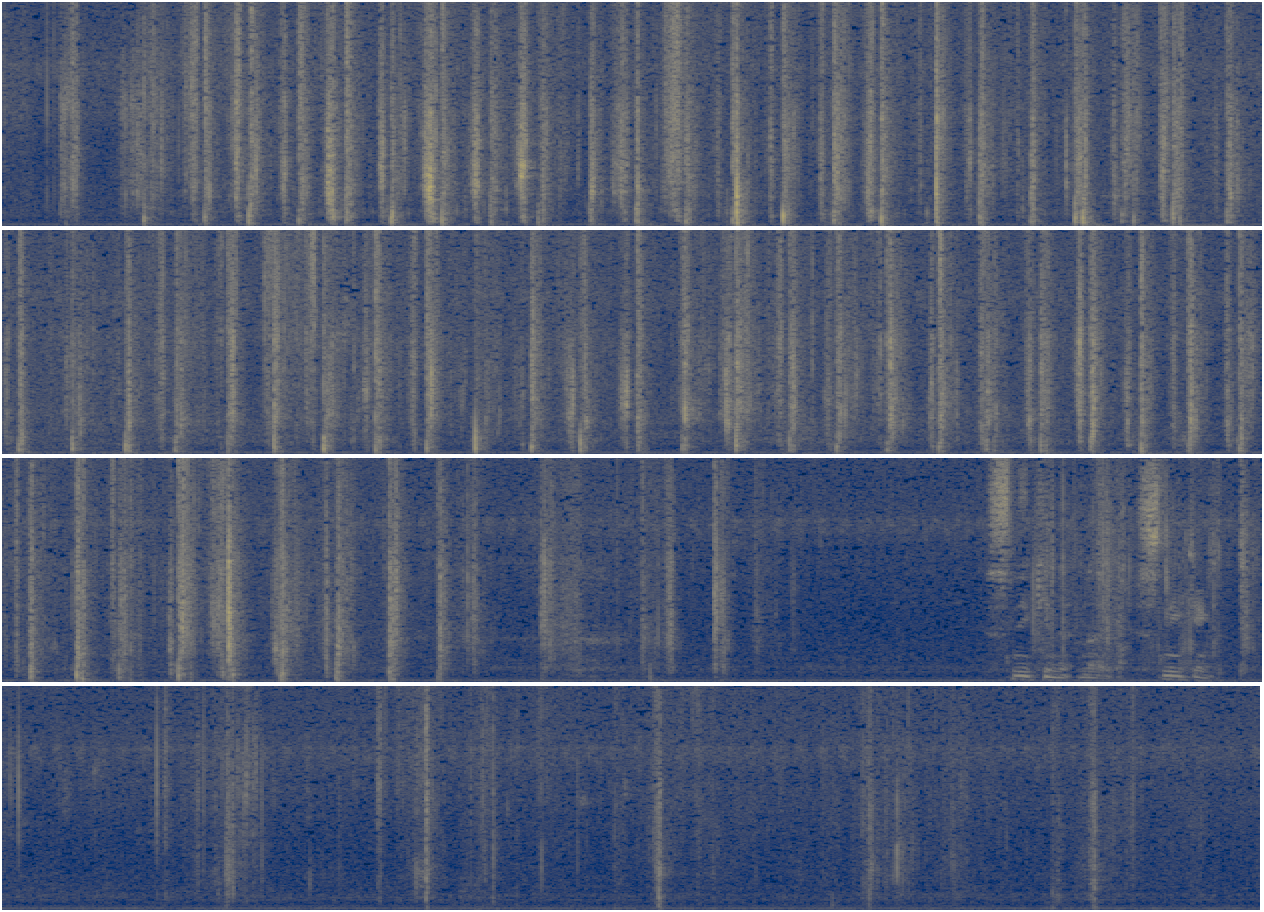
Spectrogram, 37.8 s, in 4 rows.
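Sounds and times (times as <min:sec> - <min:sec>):
boots running at night: 0:00.4 - 0:23.9
speech: 0:26.5 - 0:28.1.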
